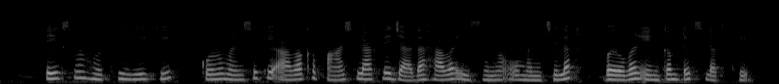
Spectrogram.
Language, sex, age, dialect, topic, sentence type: Chhattisgarhi, female, 36-40, Central, banking, statement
